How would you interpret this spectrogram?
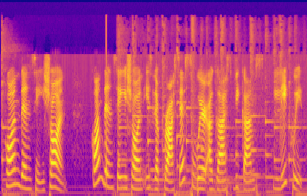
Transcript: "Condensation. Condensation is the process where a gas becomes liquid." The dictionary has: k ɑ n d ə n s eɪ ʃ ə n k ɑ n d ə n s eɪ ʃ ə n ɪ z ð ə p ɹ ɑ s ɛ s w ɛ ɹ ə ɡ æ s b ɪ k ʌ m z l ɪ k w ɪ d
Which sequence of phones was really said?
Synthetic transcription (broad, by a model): k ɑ n d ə n s eɪ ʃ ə n k ɑ n d ə n s eɪ ʃ ə n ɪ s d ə p ɹ ɑ s ɛ s w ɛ ɹ ə ɡ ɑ s b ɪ k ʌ m s l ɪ k w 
